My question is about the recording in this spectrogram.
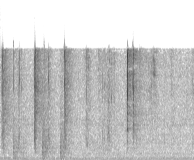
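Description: Metal lamellar plates, laced in two rows with paracord, clinking and sliding against each other as the rows are pushed together and flexed by hand: a handful of light clicks.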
